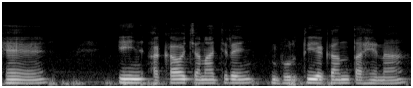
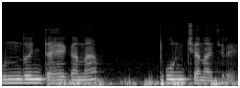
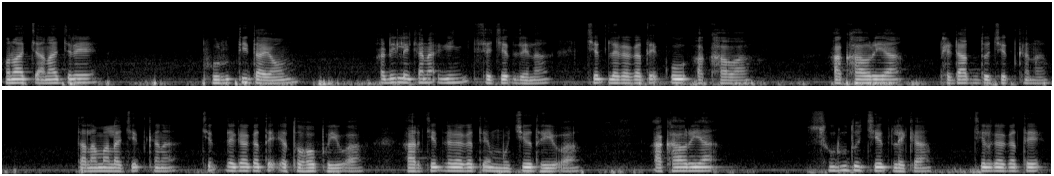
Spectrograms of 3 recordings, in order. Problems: none marked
